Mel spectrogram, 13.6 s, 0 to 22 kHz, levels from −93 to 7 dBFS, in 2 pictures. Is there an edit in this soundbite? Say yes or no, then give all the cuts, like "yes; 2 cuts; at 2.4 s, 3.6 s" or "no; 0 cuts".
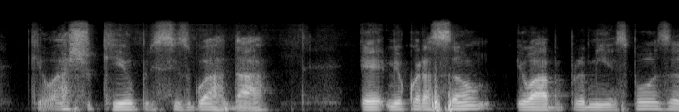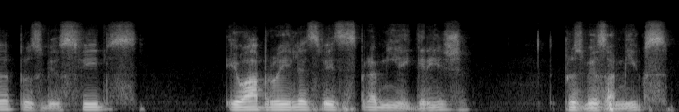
no; 0 cuts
